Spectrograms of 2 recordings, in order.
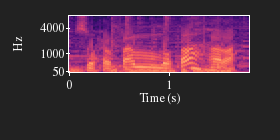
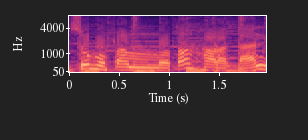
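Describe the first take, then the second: First: The last word ends on a soft h sound. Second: The last word ends with a full -tan ending.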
